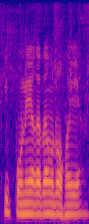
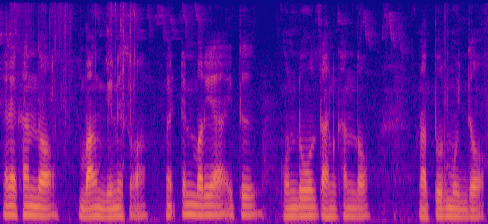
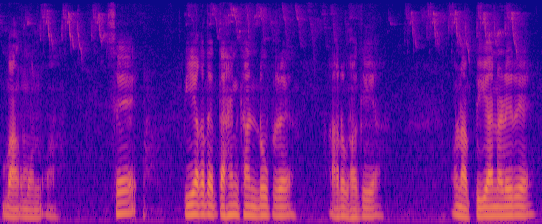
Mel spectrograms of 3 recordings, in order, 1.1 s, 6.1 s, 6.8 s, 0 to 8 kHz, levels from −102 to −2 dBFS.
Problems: none marked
